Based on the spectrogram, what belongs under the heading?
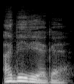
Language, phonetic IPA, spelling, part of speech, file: Russian, [ɐbɨˈvɛɡə], абевега, noun, Ru-абевега.ogg
- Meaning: alphabet, ABC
